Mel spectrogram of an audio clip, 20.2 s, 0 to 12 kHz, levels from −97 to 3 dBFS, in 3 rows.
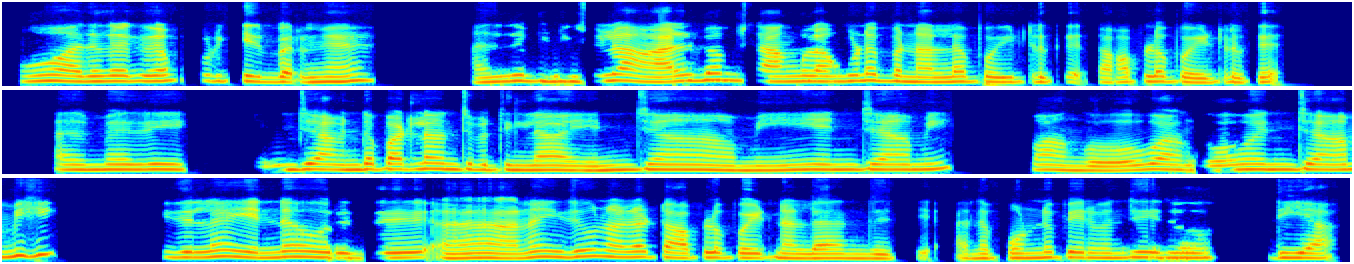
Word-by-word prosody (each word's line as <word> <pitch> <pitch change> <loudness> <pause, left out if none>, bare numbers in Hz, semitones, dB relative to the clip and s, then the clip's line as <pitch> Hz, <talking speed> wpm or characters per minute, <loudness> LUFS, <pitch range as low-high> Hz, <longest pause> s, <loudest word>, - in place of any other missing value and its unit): ஓ! - - 0 0.2
அதுங்களுக்கு 215 +1 +1
தான் 240 +3 -1
புடிக்குது 215 -2 -2
பாருங்க. 185 +1 +2 0.7
அதுவே 195 +5 +1
இப்படி 200 -2 0
சொல்லி 240 +2 +1 0.2
ஆல்பம் 235 +6 +2
சாங்லாம் 205 0 +1
கூட 235 +2 +1
இப்ப 220 - 0
நல்லா 180 +2 +2
போயிட்ருக்கு. 180 +1 -2
டாப்ல 185 +4 -1
போயிட்ருக்கு. 175 +1 -1 0.7
அதுமாதிரி 200 +1 +1 0.5
"எஞ்சா" 195 +4 +1
இந்த 205 +3 +3
பாட்டுலாம் 215 +2 +2
வந்துச்சு 210 -1 0
பார்த்தீங்களா? 180 -1 +1 0.2
"எஞ்சாமி 190 -3 +1 0.3
எஞ்சாமி 200 +1 0 0.5
வாங்கோ 170 -4 0 0.3
வாங்கோ 180 -3 -2 0.2
எஞ்சாமி" 200 +4 +1 0.7
இதெல்லாம் 210 +4 +1
என்ன 195 +3 0 0.2
ஒரு 195 -2 +1
இது. 190 +3 -2 0.3
ஆ. - - +2 0.3
ஆனா, 180 +5 0
இதுவும் 240 +4 0
நல்லா 220 0 +2
டாப்புல 200 +1 +1
போயிட்டு 185 +1 +1
நல்லா 175 0 +2
இருந்துச்சு. 165 -1 -3 0.2
அந்த 170 +1 -1
பொண்ணு 185 +2 +2
பேர் 200 -2 +2
வந்து 190 +3 -1
ஏதோ 190 0 +1 0.5
தியா. 190 -2 +2
200 Hz, 135 wpm, -23 LUFS, 180-210 Hz, 0.7 s, இந்த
